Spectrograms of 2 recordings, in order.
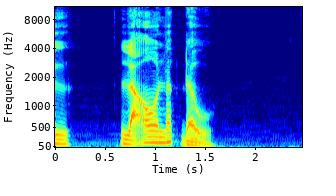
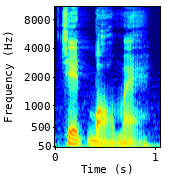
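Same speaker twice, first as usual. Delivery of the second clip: low resigned sigh of a curse; old healer sighing in dismay, much lower; 8 semitones lower, slower than usual. Acted. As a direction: let it sink out on a sigh. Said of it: "thở dài rồi nói".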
